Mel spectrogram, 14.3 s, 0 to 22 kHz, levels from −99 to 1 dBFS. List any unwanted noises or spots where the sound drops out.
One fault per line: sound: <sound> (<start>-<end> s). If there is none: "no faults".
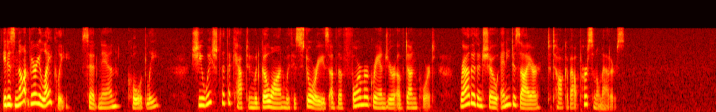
no faults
